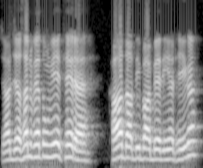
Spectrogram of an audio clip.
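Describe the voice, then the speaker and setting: A man's voice: sits high, a little fast, smooth, muffled recording. A man playing an uncle and brother who lectures and reassures his family in a web drama. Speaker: brother and uncle giving advice.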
